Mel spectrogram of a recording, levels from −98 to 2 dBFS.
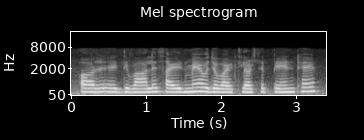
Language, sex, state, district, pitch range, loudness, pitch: Hindi, female, Uttar Pradesh, Lucknow, 215-225 Hz, -14 LUFS, 220 Hz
